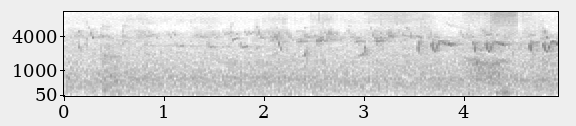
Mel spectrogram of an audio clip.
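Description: Small songbirds chirping over the steady hiss of a flowing stream. The chirps come thicker in the second half, as a quick run of repeated short notes.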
